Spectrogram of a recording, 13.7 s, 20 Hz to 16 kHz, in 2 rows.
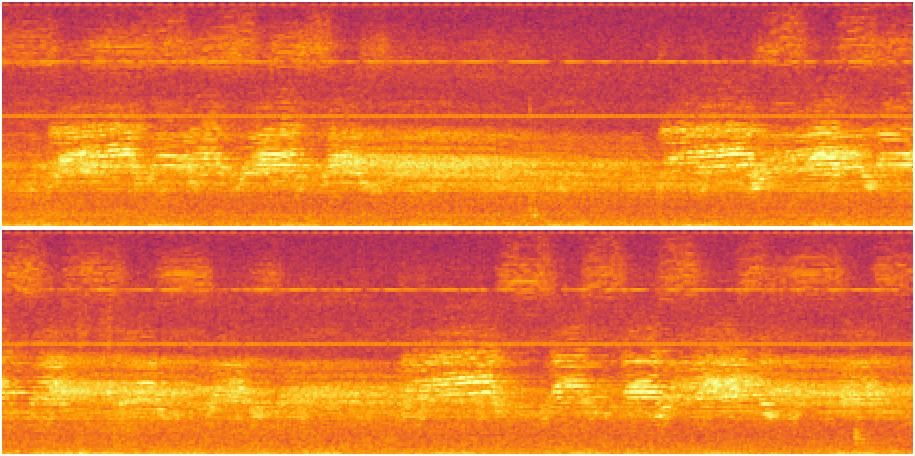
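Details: On 24 July 2016, robust cicadas drone: a continuous piercing buzz that surges and eases in long pulsing waves, with almost no other sound beyond a faint low hum.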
